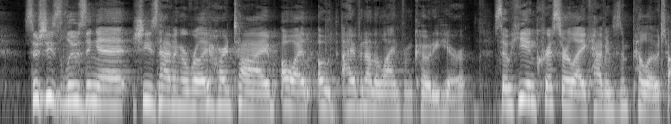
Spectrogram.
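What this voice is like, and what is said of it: Usual voice. Nothing is said of it.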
